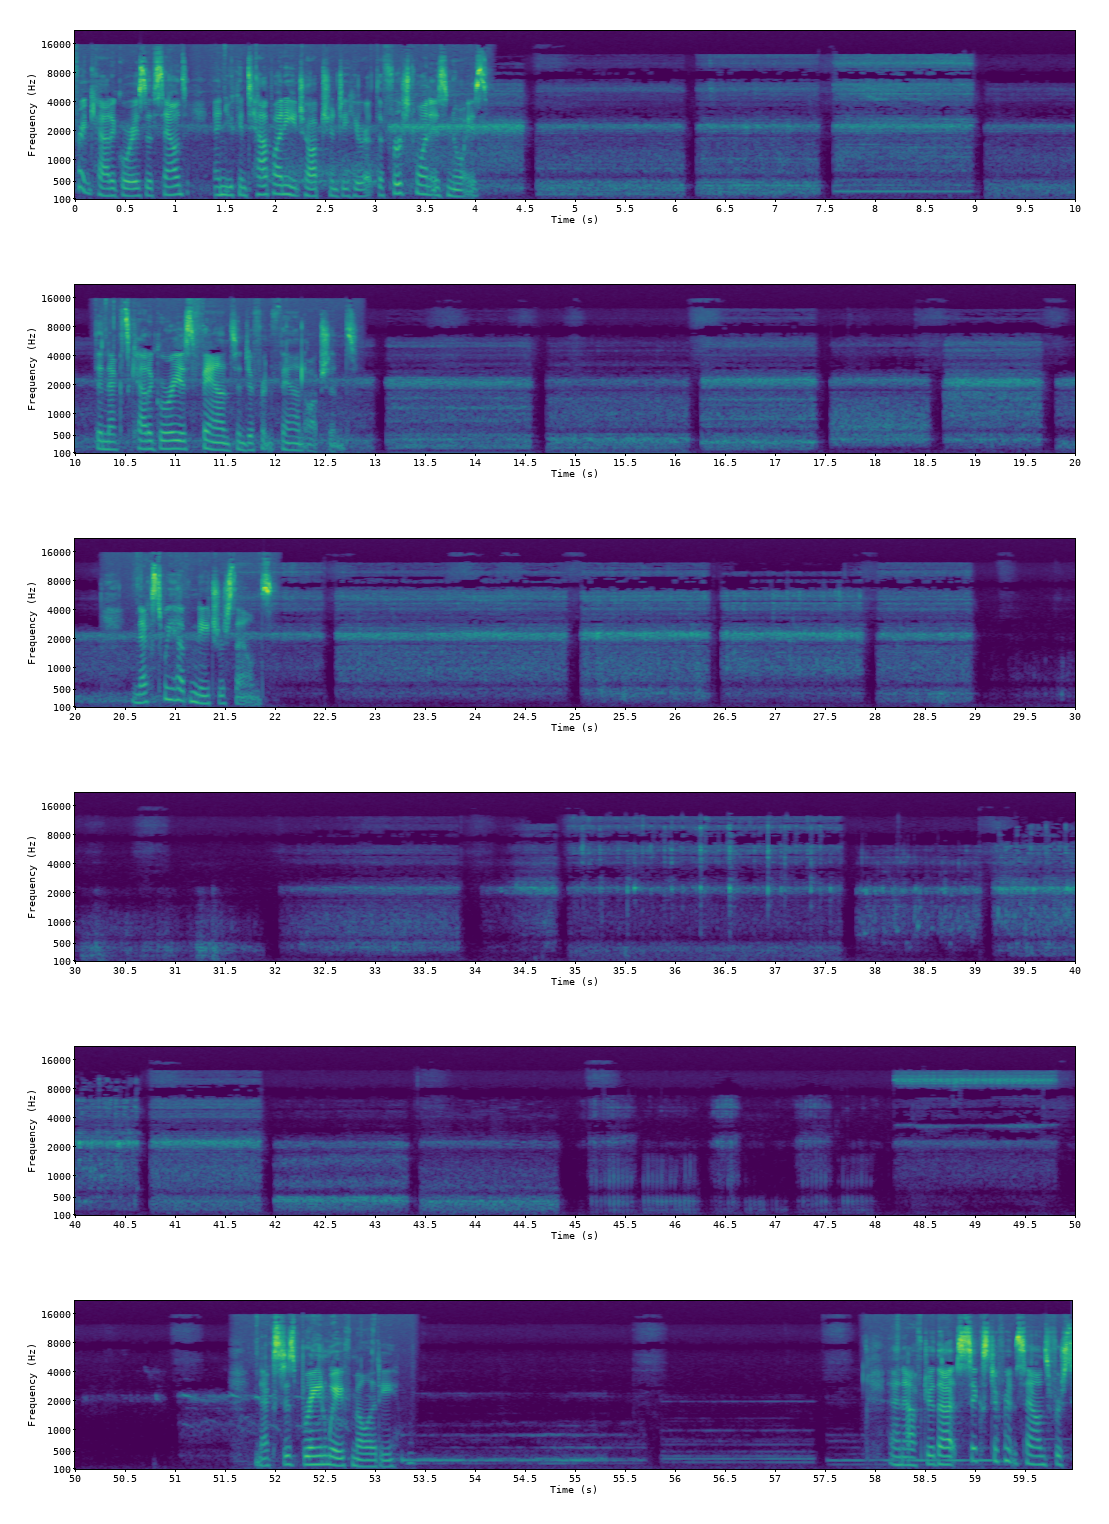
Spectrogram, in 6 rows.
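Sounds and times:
cat snoring and purring: 0.0 - 29.0, 29.6 - 49.8
high steady tone: 51.8 - 59.9.

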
